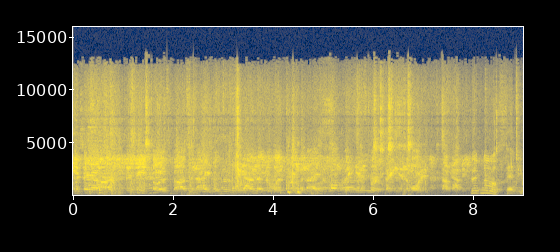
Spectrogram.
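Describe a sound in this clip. Another young man talks and answers nearby.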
